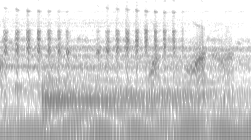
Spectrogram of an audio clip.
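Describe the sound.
Many frogs croak in a graveyard at night, a faint, steady stream of rapid rhythmic pulses with a low drone underneath and no voices.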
